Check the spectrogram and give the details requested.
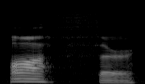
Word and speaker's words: author: a strategy, is to break it down a little bit. So author, 2 syllables. Let's do each syllable slowly. It's like author, author, author.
